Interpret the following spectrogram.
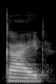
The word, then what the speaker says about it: guide: Guide. Forget the U. It's a long I.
